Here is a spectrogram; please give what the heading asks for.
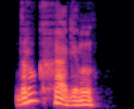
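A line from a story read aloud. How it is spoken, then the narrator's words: Musician, quiet. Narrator (Russian): негромко сказал музыкант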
